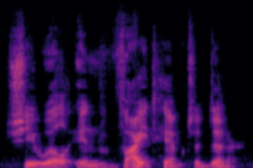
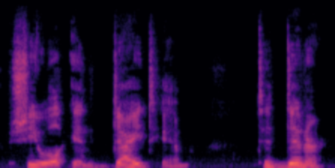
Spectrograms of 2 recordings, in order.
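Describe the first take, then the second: First: "invite" said calmly as the right word; the proper line, "invite him to dinner"; a teacher giving the correct "invite". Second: "indict" said in place of "invite", "dinner" stressed; the malapropism "indict him to dinner", stressed; a teacher showing the wrong word "indict". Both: Shown as a demonstration. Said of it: "what he probably should have said is".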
